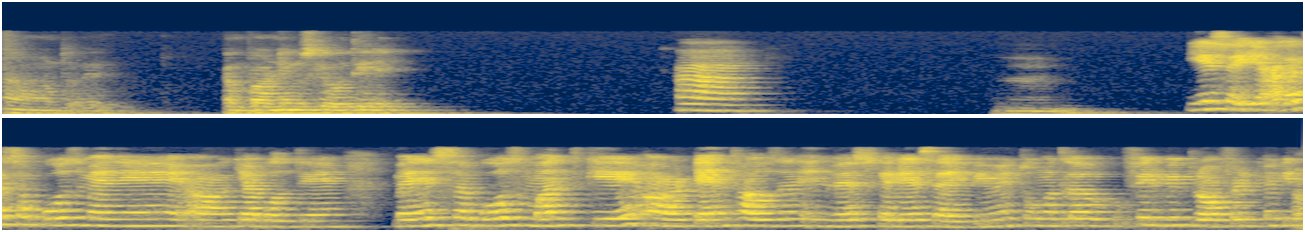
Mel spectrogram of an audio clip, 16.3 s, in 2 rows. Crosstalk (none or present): none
